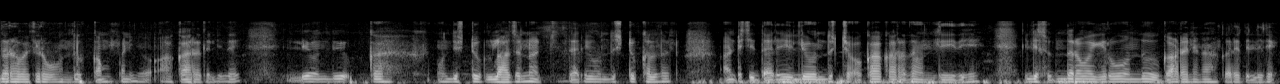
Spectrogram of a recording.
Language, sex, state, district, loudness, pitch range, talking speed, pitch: Kannada, male, Karnataka, Dharwad, -23 LUFS, 110-125 Hz, 105 wpm, 120 Hz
